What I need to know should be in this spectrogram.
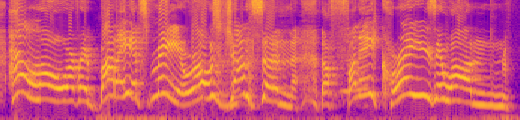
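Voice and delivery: high, loud, showy announcer intro; bright old-Hollywood starlet voice; film opening line. Pretend. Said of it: "as if it's the first line of a film".

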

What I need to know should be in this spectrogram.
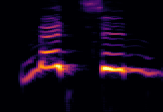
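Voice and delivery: a high, loud sung-out medicine; mock Mary Poppins. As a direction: hit it high like a musical nanny. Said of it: "Who am I, Mary Poppins?".

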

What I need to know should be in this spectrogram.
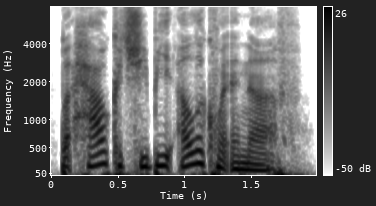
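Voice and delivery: ordinary delivery, nothing marked

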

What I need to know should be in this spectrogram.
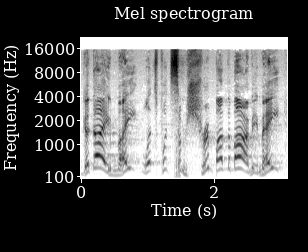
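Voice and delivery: high-pitched, hammed-up Australian accent. Shown as a demonstration. Husband embarrassing his wife at the kangaroos, Australian accent. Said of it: "go into my Australian accent".

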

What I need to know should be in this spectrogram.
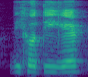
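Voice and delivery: ordinary delivery

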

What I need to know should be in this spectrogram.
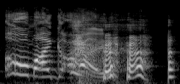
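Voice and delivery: slow, high gasping "oh my God"; shocked gasp. Retold or imitated. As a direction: gasp it out, stretched and laughing. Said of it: "he'll be like".

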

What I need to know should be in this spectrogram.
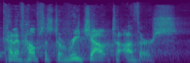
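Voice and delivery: usual speaking voice

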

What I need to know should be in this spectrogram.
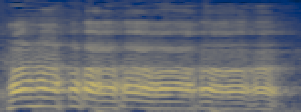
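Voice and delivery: high, forced ha-ha-ha; awkward fake laugh. Imitating the co-host's nervous reaction, awkward fake laugh. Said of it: "do an awkward, like, laugh".

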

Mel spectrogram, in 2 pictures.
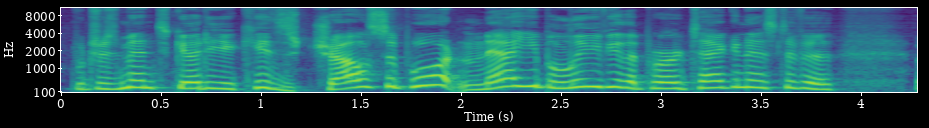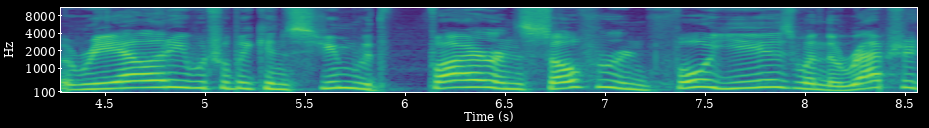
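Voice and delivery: mock Seinfeld's cadence; hammed-up Seinfeld parody; Jerry Seinfeld impression. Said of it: "my pseudo Jerry".

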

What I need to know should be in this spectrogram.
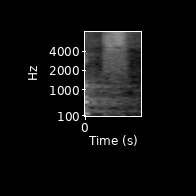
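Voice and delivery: one soft hissed "psst"; quiet wordless summons; psst attention call. Shown as a demonstration. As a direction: hiss softly to get someone's attention.

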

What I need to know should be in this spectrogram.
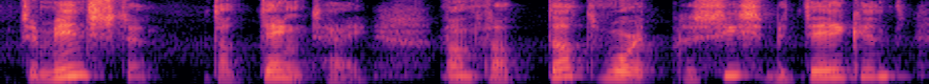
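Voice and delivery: ordinary delivery

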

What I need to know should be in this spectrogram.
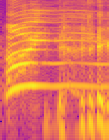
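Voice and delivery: put-on the kid's cry, with ¡Ay! jumping very high; mock the boy from the clip, ending in a squeal; parroting the boy's yelp from the video; imitating the kid. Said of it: "el niño me hace mucha gracia".

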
